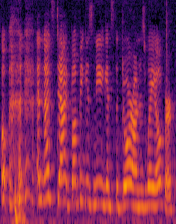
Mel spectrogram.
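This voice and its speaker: A high, girlish young bunny big sister, acted by a woman for a children's bedtime story. She is caring and patient, talking in a childlike, reassuring way. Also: moderate pace, noisy background, lightly acted.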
